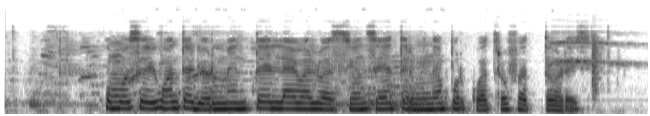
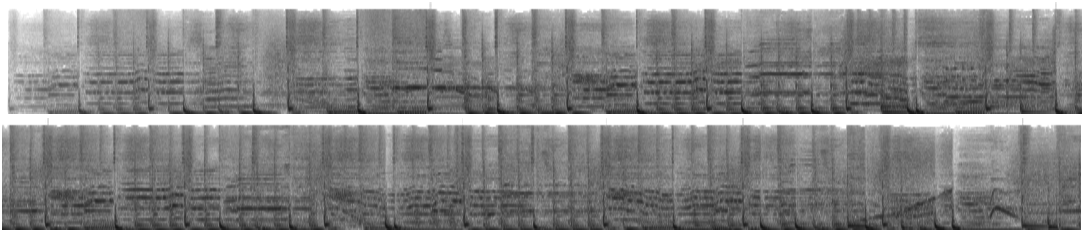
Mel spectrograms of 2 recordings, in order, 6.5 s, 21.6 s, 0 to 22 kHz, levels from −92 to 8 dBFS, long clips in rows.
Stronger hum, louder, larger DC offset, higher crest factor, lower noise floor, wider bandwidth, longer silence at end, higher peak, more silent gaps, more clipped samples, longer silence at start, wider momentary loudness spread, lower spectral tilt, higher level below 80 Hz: neither; about the same, -12 LUFS vs -12 LUFS; neither; about the same, 10 dB vs 12 dB; about the same, -31 dBFS vs -33 dBFS; second, 9.2 kHz vs 16.5 kHz; first, 0.4 s vs 0 s; about the same, -2 dBFS vs 0 dBFS; neither; neither; about the same, 0.25 s vs 0.35 s; first, 18 LU vs 6 LU; first, -5.5 dB/octave vs -4 dB/octave; second, -54 dBFS vs -16 dBFS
